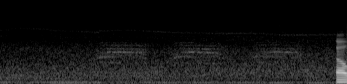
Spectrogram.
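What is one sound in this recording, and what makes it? A man speaks softly into a close microphone.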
